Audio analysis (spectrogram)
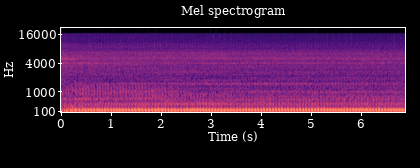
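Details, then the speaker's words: Toyota 4A-FE petrol engine: no knock at idle or when revs drop, but knocking at startup and as revs are raised; faint rhythmic tapping as revs build, source not yet identified. "Нету стук. Обороты добавляешь, есть стук."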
